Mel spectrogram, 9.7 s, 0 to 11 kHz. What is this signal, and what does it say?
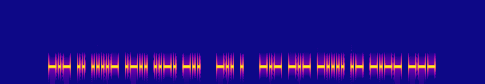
Morse code, heard as a keyed tone, about 25 wpm, 700 Hz. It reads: KI4LFD DE KK6AYO
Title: USA Callsign DE Callsign 25wpm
